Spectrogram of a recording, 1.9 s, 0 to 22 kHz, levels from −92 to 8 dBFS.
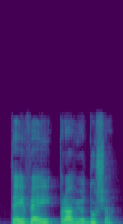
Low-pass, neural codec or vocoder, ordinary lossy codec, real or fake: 10.8 kHz; vocoder, 24 kHz, 100 mel bands, Vocos; MP3, 96 kbps; fake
